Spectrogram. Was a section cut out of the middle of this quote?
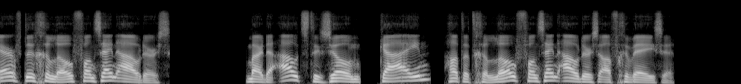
no; 0 cuts

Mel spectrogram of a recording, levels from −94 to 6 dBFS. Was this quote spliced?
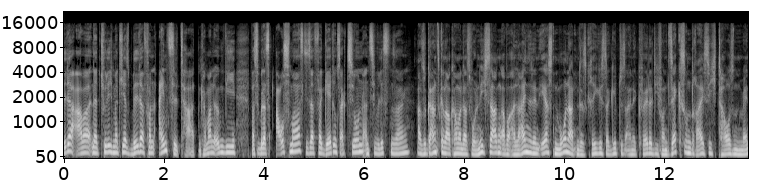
no; 0 cuts

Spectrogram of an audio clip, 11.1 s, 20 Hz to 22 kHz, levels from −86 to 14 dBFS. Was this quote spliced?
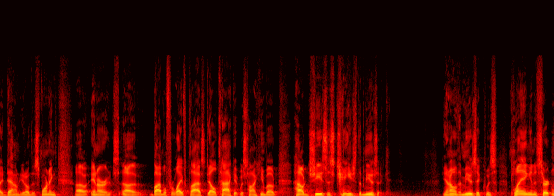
no; 0 cuts

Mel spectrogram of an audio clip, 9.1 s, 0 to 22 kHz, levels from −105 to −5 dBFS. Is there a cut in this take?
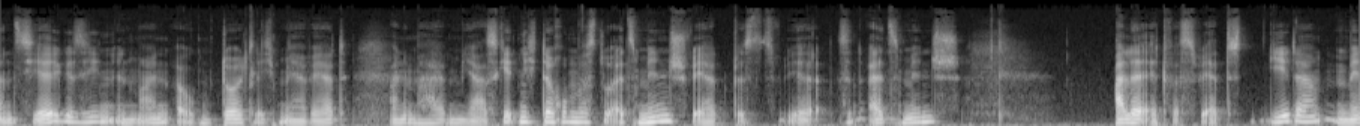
yes; 1 cut; at 2.6 s

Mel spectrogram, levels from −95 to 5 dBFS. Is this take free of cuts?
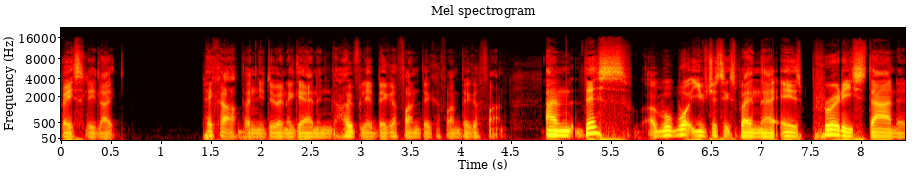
yes; 0 cuts

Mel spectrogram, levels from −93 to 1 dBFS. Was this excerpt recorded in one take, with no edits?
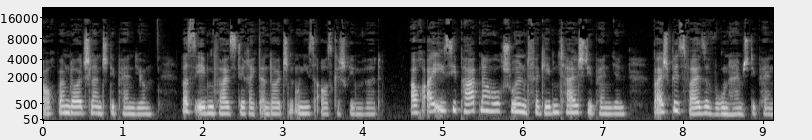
no; 2 cuts; at 4.4 s, 6.0 s

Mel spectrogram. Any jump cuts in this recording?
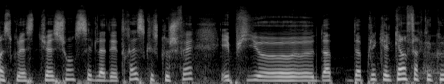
no; 0 cuts

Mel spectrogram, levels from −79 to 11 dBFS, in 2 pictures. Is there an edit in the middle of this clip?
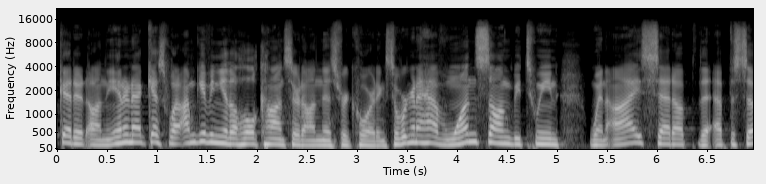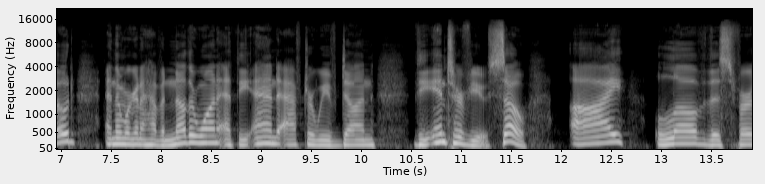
no; 0 cuts

